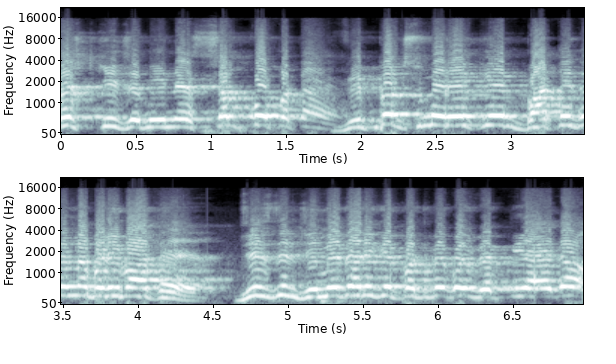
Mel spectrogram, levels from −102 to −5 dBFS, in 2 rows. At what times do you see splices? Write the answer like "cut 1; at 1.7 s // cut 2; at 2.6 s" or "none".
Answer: cut 1; at 1.6 s // cut 2; at 4.6 s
